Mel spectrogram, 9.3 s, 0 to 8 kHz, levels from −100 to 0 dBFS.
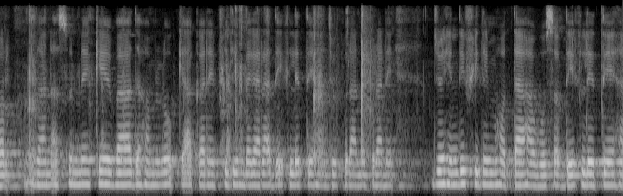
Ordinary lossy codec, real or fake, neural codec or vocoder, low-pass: MP3, 64 kbps; real; none; 7.2 kHz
